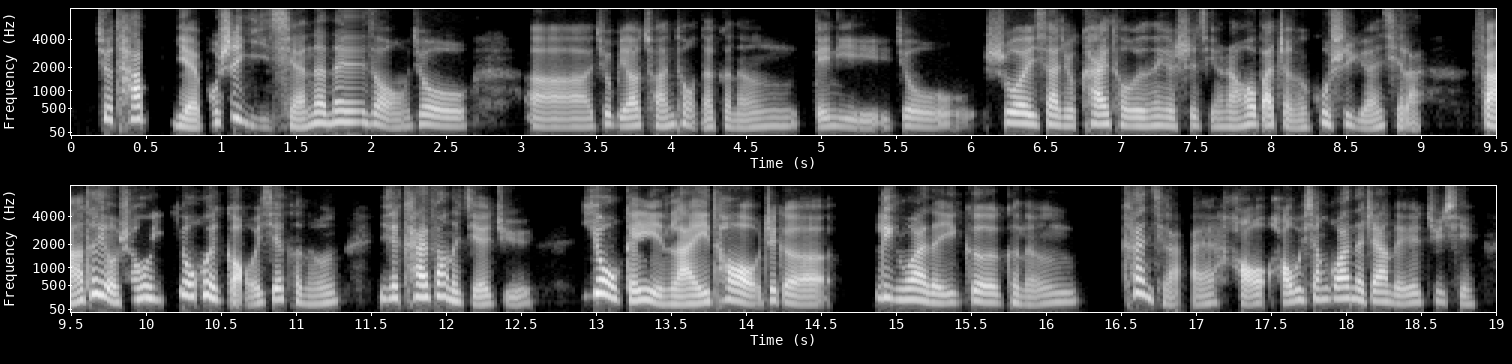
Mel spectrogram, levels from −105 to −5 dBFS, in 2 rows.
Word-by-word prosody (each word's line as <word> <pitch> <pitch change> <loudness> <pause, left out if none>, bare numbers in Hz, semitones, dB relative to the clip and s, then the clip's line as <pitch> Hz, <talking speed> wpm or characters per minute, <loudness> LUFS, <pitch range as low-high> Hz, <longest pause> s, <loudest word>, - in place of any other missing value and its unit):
就 275 - -2
它 270 +1 +5 0.2
也 140 -7 +1
不 210 - -8
是 290 +7 +2
以 165 - -10
前 135 +3 -4
的 205 - +3
那 220 +1 -1
种， 145 -9 -4
就， 155 -3 -3 0.4
呃， 140 0 -4
就 185 +5 -7
比 150 - -5
较 155 - +2
传 160 -1 -6
统 190 +1 -7
的， 140 - -7
可 140 - -10
能 140 +4 -12
给 145 - -5
你 135 -4 -12
就 145 - -9
说 205 -2 +1
一 185 - +3
下 180 0 0
就 155 -2 -5
开 185 +3 +2
头 160 -5 -4
的 150 - -3
那 160 - -6
个 150 - -5
事 160 +2 -7
情， 140 - -13
然 140 -1 -5
后 180 +1 +1
把 175 - +4
整 - - -6
个 130 - -11
故 205 - -5
事 180 +1 -4
圆 120 +1 -7
起 - - -9
来， - - -8 0.3
反 - - +6
而 - - +4
它 320 - +5
有 290 - +5
时 215 - -7
候 240 - +3 0.2
又 280 -4 +4
会 265 -3 +4
搞 145 - +2
一 - - -3
些 215 +6 0
可 175 - -7
能 150 +4 -9 0.2
一 225 - -9
些 240 - +2
开 250 +1 +6
放 275 0 +3
的 185 - 0
结 135 -3 -3
局， 135 -2 -12 0.3
又 290 -1 +7
给 190 -4 +2
你 195 -6 +3
来 140 +1 +4
一 160 - +2
套 190 +1 +5
这 200 - -1
个 140 -7 0 0.2
另 240 -4 -1
外 205 -3 +5
的 160 - 0
一 155 +2 -5
个， 165 -1 0
可 160 +1 -8
能 155 +7 -10 0.3
看 330 -7 +2
起 - - -14
来， - - -7
哎， 145 +3 -7
毫 150 - +1
毫 160 - +2
不 190 - -2
相 215 +2 -3
关 230 +1 +5
的 200 - 0
这 185 - -1
样 180 -2 +2
的 145 - -3
一 - - -6
个 160 - -5
剧 175 +1 -13
情， 135 -4 -8
165 Hz, 305 characters per minute, -22 LUFS, 145-205 Hz, 0.4 s, 又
